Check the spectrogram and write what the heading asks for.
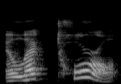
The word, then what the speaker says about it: electoral: relating to an election electoral is how it's said many of us say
